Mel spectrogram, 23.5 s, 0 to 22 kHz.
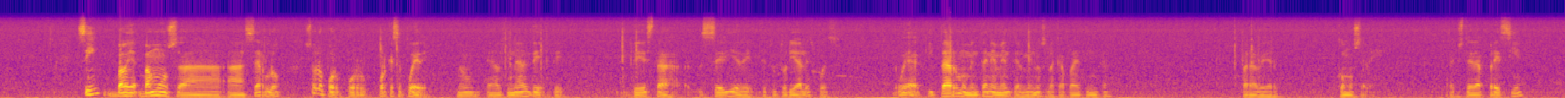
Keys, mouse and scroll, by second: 5.8 d, 6.3-8.9 drag, 7.6 f, 9.0-10.2 drag, 9.4 d, 10.4-14.5 drag, 14.3 d, 14.6-15.6 drag, 15.5 d, 15.7-17.2 drag, 18.5 click, 18.6 f, 19.2-23.4 drag.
